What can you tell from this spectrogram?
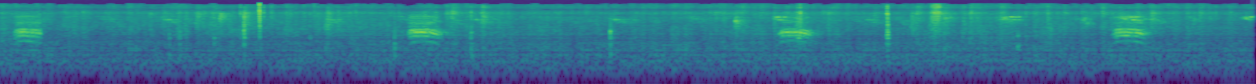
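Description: A crow cawing four times, one harsh call about every three seconds, with light clicks of a metal pick scraping in the plastic vent grille of a TV case between the calls.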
